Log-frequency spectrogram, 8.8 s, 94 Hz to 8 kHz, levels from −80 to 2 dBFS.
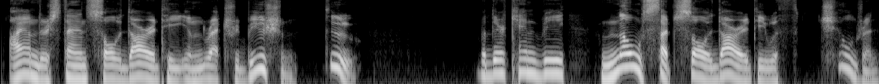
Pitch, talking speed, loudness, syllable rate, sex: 140 Hz, 100 wpm, -18 LUFS, 4.5 syllables/s, male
